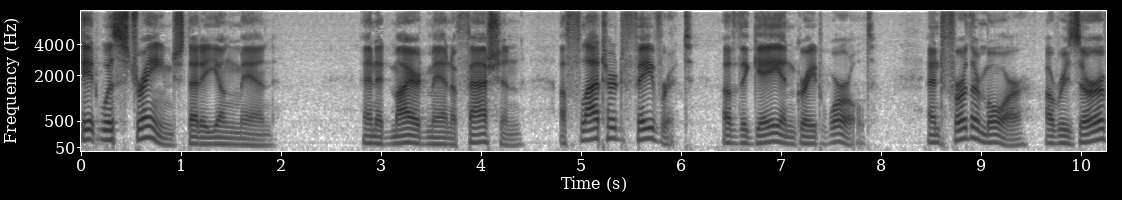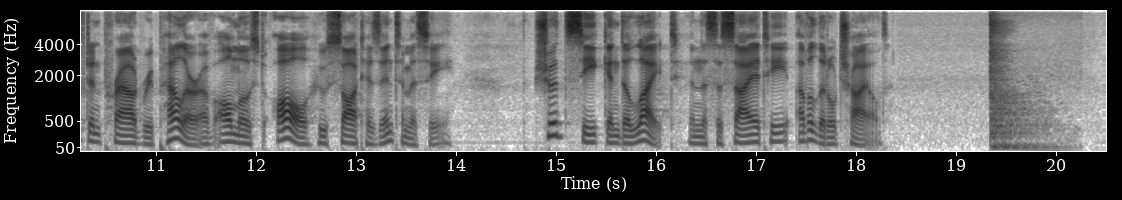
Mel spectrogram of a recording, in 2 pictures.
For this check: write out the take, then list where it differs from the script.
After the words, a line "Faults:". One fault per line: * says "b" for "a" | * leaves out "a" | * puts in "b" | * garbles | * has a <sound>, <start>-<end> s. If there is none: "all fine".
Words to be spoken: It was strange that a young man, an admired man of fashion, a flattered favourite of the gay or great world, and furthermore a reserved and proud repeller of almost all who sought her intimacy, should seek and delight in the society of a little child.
It was strange that a young man, an admired man of fashion, a flattered favourite of the gay and great world, and furthermore a reserved and proud repeller of almost all who sought his intimacy, should seek and delight in the society of a little child.
Faults:
* says "and" for "or"
* says "his" for "her"
* has a thud, 19.4-20.3 s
